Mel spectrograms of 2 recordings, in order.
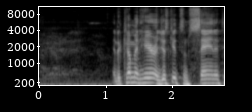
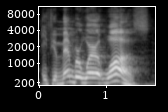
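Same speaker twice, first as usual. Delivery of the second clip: loud, high preaching that keeps climbing; full-force preaching; 6 semitones higher, 9 dB louder than usual. Acted. Preacher to congregation, loud fervent preaching. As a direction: preach it out to the whole room.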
